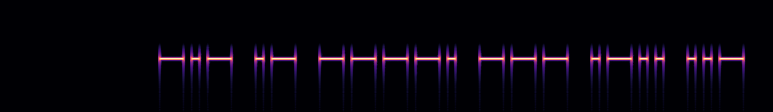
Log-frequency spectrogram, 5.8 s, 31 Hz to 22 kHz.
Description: Morse code, heard as a keyed tone, about 20 wpm, 700 Hz. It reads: KA9OLU
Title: USA Call Signs Repeated 2x 20wpm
